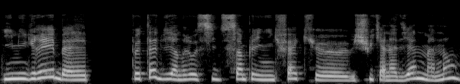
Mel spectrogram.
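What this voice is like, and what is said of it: Slight Canadian French accent. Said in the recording (French): “tu as l'accent canadien, c'est fou. ... pas aussi fort que tu peux l'entendre dans un village perdu au fin fond du Canada, mais il y a quand même un sacré petit son canadien ... il y en a un petit.”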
